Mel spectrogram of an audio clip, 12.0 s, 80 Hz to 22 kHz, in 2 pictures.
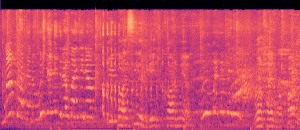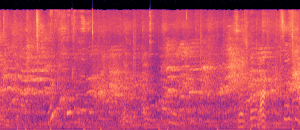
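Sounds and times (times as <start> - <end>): background music: 0.0 - 12.0
child talking: 0.1 - 4.9
child laughing: 2.0 - 4.2.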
